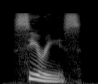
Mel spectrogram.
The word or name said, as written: series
